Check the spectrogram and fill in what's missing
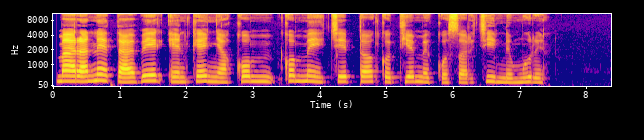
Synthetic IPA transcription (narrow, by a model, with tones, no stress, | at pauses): ma˨ɾa˨nɛ˦ta˨bɪ˦kɛ˨nke˦ɲa˨ | ko˦me˦t͡ʃɪ˦p̚tɔ˦ko˨tje˦me˨ko˨sɔ˨ɾt͡ʃi˦ne˨mu˦ɾe˨n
